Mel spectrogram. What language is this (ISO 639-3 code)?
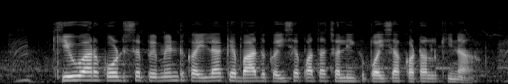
bho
